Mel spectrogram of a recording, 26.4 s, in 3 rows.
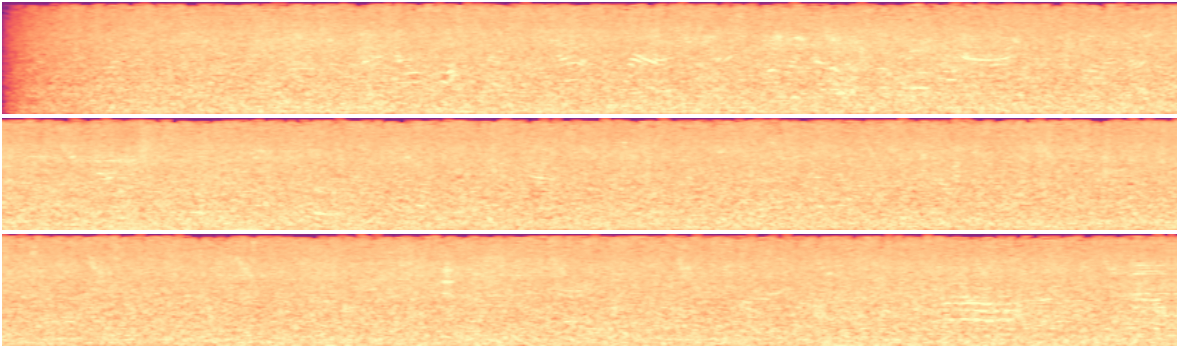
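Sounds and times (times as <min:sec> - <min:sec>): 
city park open plaza ambience: 0:00.2 - 0:26.4.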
